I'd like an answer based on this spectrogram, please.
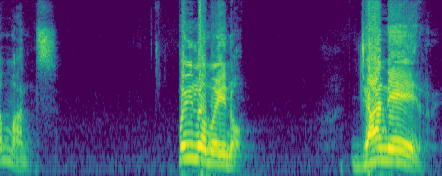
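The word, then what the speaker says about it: Jun: पयलो म्हयनो जानेर. स्पेलिंग पळया, जे ए एन ई आर, जानेर, जानेवारी.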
